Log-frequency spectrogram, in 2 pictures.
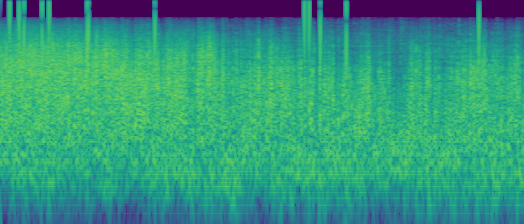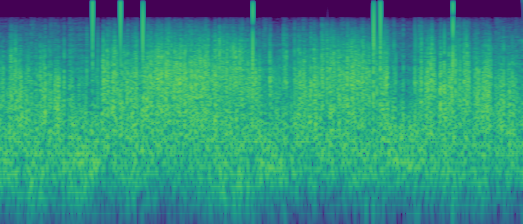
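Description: Wind buffeting the microphone of a handlebar-mounted camera on a moving bicycle, a loud, steady rumble with a few sharp ticks scattered through it.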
